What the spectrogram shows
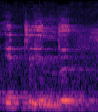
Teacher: நுனி நாவும் பல்லும் இணைவதால் எழும் ஒளிகள் நுனினா பல்லொளிகள் என்று கூறுவர்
